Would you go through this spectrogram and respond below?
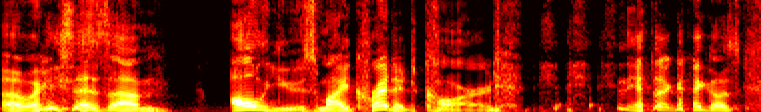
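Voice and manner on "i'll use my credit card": slow, over-the-top, exaggerated fake American accent. Quoting a favorite South Park line, South Park fake American accent.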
